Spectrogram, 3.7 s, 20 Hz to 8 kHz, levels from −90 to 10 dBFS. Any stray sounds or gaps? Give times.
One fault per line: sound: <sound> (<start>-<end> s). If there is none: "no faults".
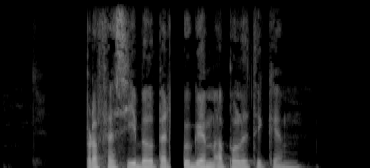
sound: dropout (1.7-1.9 s)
